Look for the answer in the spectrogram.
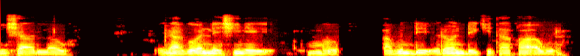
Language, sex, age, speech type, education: Hausa, male, 46-60, spontaneous, tertiary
